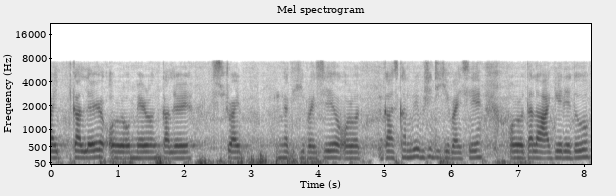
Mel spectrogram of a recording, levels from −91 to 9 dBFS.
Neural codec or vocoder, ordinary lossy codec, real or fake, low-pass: codec, 24 kHz, 6 kbps, HILCodec; none; fake; 7.2 kHz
